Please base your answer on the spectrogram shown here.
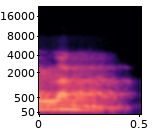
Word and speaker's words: ln: pakai tombol ini nah ini ada LN gitu kan bacanya Len begitu nah ini mungkin belum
